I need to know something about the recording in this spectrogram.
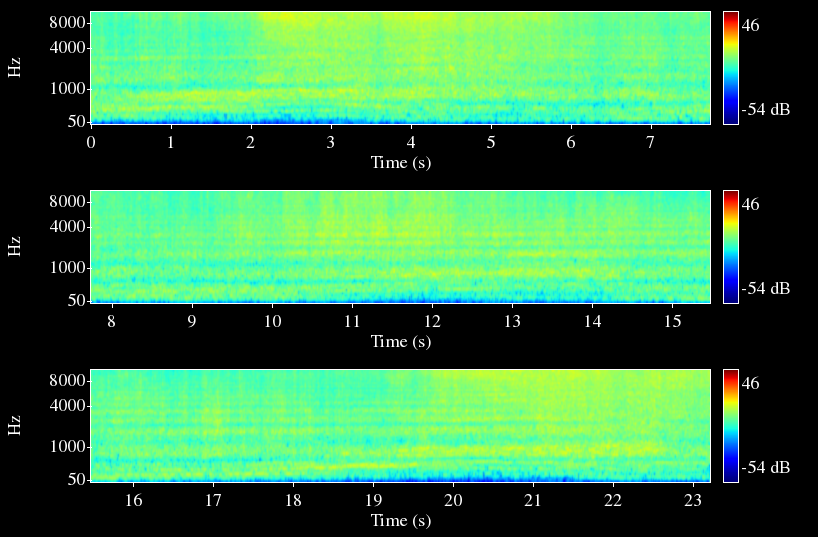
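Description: Race car engines roar loudly around a dirt track.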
